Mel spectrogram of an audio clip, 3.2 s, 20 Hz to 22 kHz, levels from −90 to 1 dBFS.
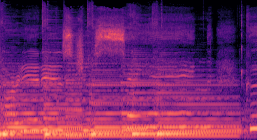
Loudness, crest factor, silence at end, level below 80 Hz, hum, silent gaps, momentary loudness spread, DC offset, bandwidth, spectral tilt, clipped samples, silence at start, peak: -20 LUFS; 16 dB; 0 s; -68 dBFS; none; none; 7 LU; under 0.1%; 18.5 kHz; -5.5 dB/octave; under 0.1%; 0 s; -4 dBFS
